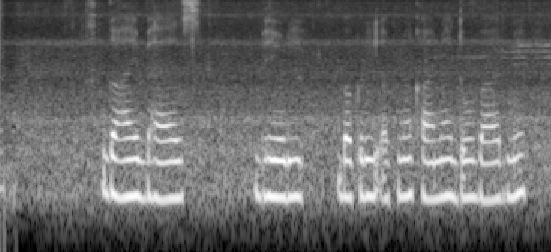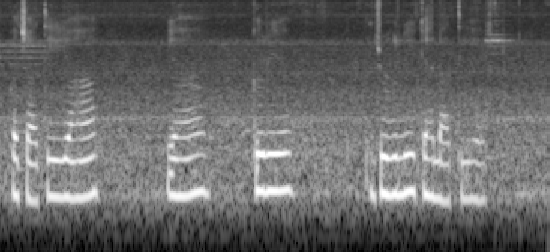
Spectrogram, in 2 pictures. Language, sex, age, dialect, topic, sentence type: Hindi, female, 25-30, Hindustani Malvi Khadi Boli, agriculture, statement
